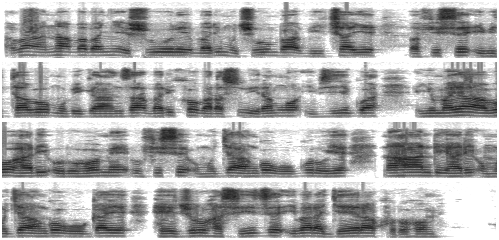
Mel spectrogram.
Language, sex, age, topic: Rundi, male, 25-35, education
